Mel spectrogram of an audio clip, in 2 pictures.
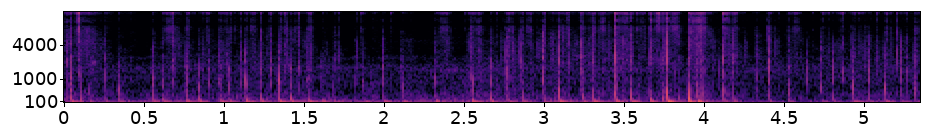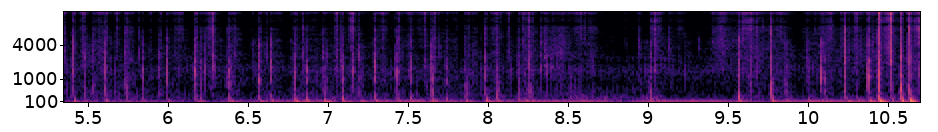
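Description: Black leather-gloved fingers tap quickly on the back of a clear plastic case on a handheld blue iPhone. The result is a dense run of short, dull, low thuds with almost no ringing, over a steady low hum.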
